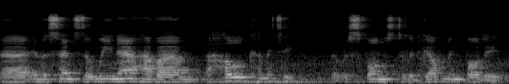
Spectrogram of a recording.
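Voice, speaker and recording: Speaking fairly quickly in a mid-range voice, a male psychiatrist gives a casual conference talk, hesitant and self-mocking, with chatty remarks to his listeners. The setting is an indoor conference room with echo and clearly audible background noise.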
